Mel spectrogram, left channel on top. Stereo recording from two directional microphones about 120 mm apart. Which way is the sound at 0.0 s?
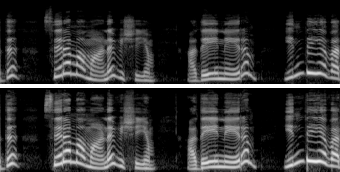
40° right (ahead or behind).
